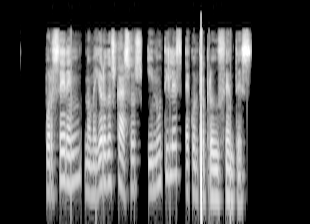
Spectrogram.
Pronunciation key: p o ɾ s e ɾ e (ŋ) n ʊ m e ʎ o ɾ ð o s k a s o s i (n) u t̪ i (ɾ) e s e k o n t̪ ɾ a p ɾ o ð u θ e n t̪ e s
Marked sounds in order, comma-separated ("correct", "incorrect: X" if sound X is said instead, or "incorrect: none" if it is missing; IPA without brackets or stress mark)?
correct, correct, incorrect: l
